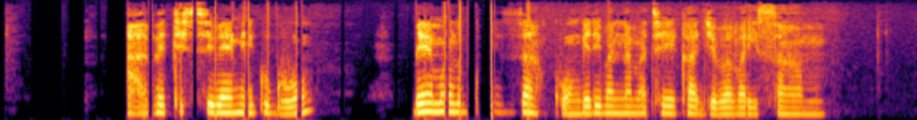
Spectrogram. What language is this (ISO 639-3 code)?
lug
